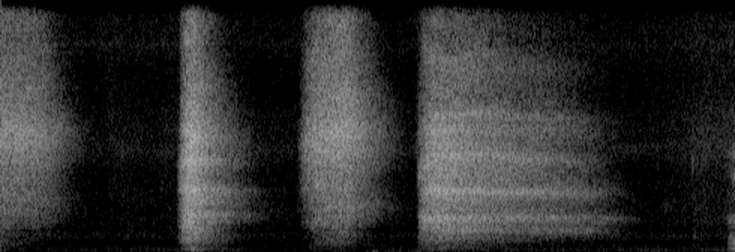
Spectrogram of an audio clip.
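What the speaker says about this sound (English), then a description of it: "Breathe in and out." Slow, deep breaths during a qigong exercise, four long inhales and exhales spaced a second or so apart, close and clear in a quiet room.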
